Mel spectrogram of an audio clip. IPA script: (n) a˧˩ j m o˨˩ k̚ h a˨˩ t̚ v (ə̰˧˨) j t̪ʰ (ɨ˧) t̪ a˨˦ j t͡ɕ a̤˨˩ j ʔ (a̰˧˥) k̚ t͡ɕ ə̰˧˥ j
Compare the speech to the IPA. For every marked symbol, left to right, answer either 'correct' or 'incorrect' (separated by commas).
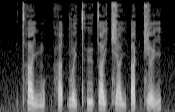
incorrect, correct, correct, incorrect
